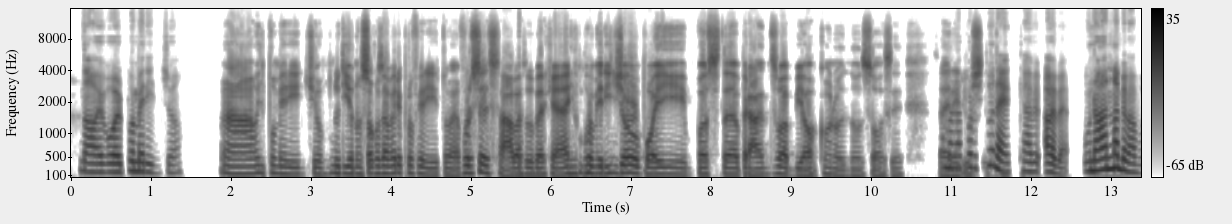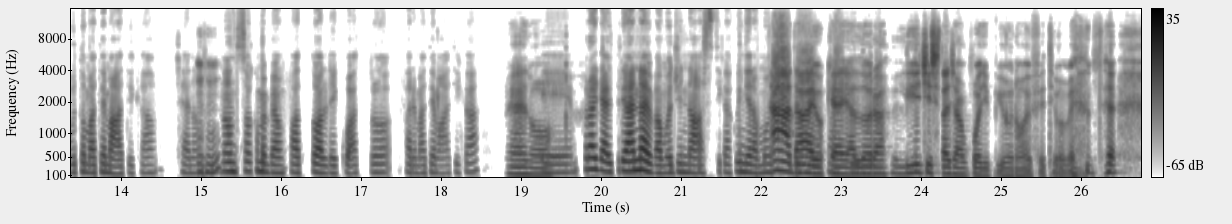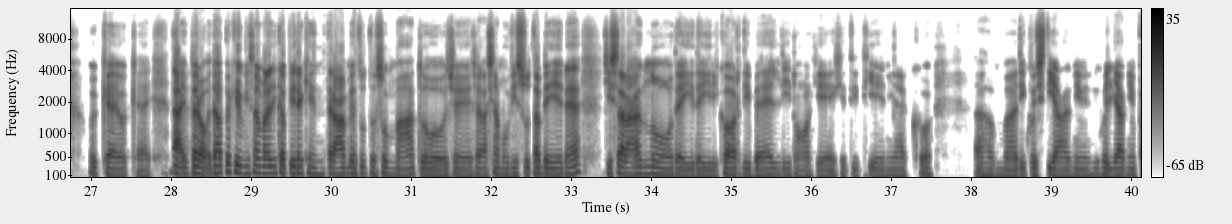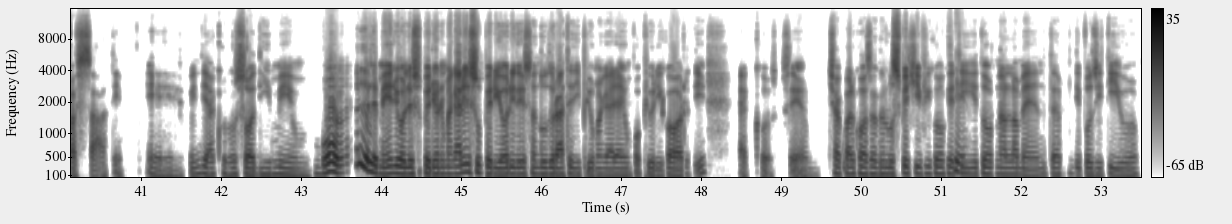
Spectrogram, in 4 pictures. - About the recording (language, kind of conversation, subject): Italian, unstructured, Qual è stato il tuo ricordo più bello a scuola?
- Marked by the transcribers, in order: tapping; unintelligible speech; laughing while speaking: "effettivamente"; unintelligible speech; unintelligible speech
